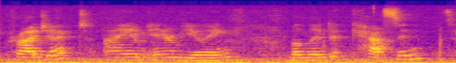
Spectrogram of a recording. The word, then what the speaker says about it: Kassen: I am interviewing Melinda Kassen. That's how you pronounce it?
